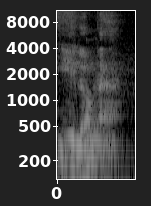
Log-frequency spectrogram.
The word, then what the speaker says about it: Ilona: Sorry, is it Ilona or is it Ilona? Where's the stress? Is it on the first syllable? Screen, live stream, YouTube. Open this page in Amazon? No. What? Oh, it's first syllable stress to answer your question.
